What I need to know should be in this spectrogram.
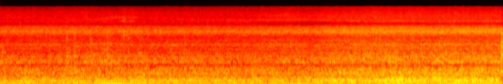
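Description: A diesel engine of a digger rumbles steadily.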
